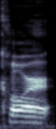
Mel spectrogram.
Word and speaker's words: Corps: But what part of what caught me up is that there's someone called Core spelled. I think it's spelled like yeah O Core CORPS and so like yeah no it's like Core.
